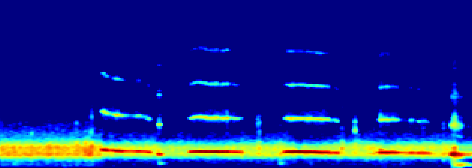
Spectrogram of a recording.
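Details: Four slightly descending whistles from an adult female banded kingfisher, spaced under a second apart, set against a loud wash of insect buzzing in lowland rainforest.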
